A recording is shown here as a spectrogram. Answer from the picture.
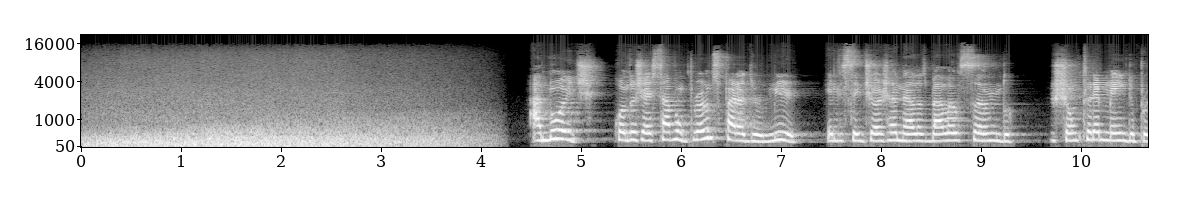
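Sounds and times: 
large ocean wave breaking: 0.0s - 4.3s
speech: 4.5s - 10.6s.

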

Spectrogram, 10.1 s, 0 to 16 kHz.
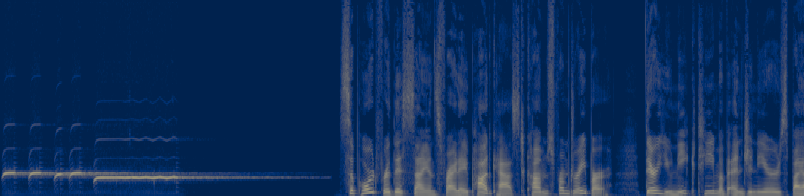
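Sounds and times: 
bright clear whistle: 0.0s - 4.2s
speech: 4.3s - 10.0s.

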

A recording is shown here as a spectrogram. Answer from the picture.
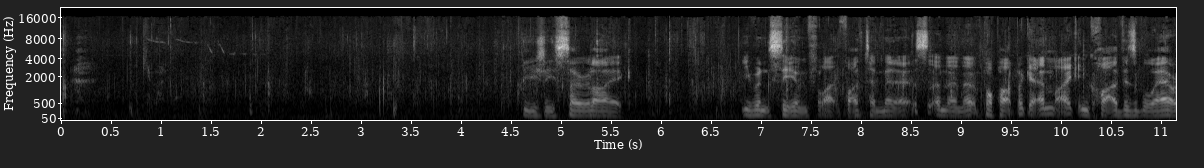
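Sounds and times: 
footsteps walking outdoors: 0.0s - 11.1s
speech: 4.6s - 5.8s, 6.8s - 11.1s.

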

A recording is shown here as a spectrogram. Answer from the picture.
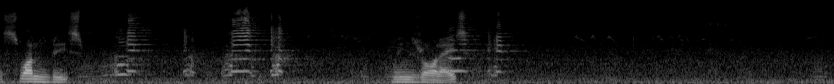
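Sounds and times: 
speech: 0.0s - 1.4s, 3.9s - 4.9s
Canada geese honking at a farm park: 0.7s - 5.3s, 8.1s - 8.3s.

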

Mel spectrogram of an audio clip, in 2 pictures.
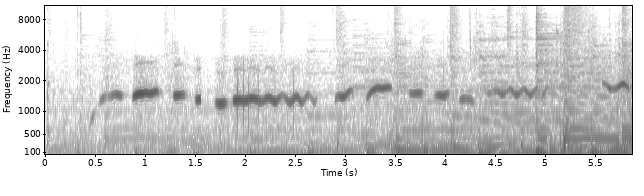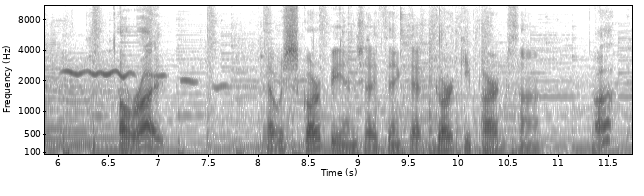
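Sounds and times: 
soft musical backing: 0.0s - 11.7s
person whistling a tune: 0.4s - 8.0s
speech: 6.6s - 7.2s, 8.1s - 11.6s.

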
